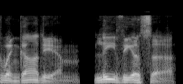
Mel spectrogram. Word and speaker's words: Wingardium Leviosa: His partner Hermione said bluntly, it's Wingardium Leviosa, and the word ga should be pronounced long and clearly.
